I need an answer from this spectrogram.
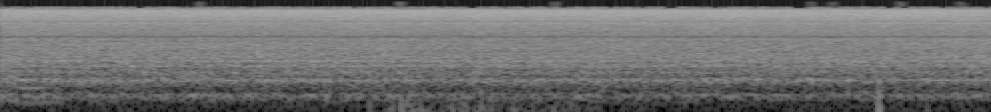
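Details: A honey bee swarm of thousands of bees mills around a log hive, Bee Beard, chosen as its new home. The bees give an unbroken droning hum, steady in pitch. One sharp tap sounds near the end.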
